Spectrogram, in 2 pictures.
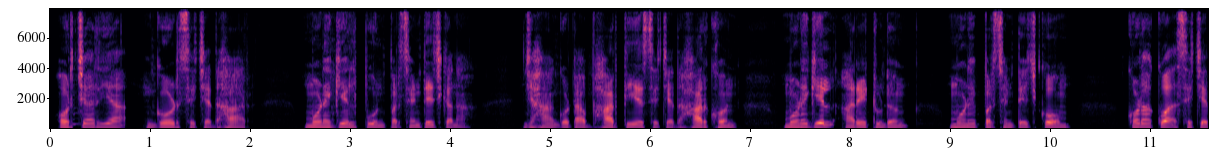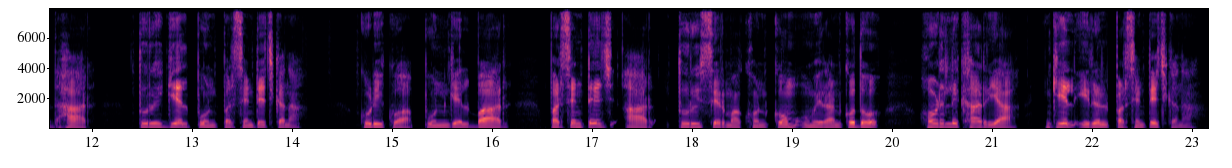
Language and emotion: Santali, neutral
